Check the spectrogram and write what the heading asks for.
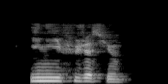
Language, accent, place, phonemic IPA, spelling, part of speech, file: French, France, Lyon, /iɡ.ni.fy.ɡa.sjɔ̃/, ignifugation, noun, LL-Q150 (fra)-ignifugation.wav
- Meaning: fireproofing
